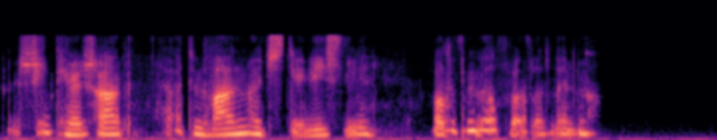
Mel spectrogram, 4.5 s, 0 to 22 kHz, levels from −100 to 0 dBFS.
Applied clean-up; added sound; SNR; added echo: neural diffusion model UNIVERSE++.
